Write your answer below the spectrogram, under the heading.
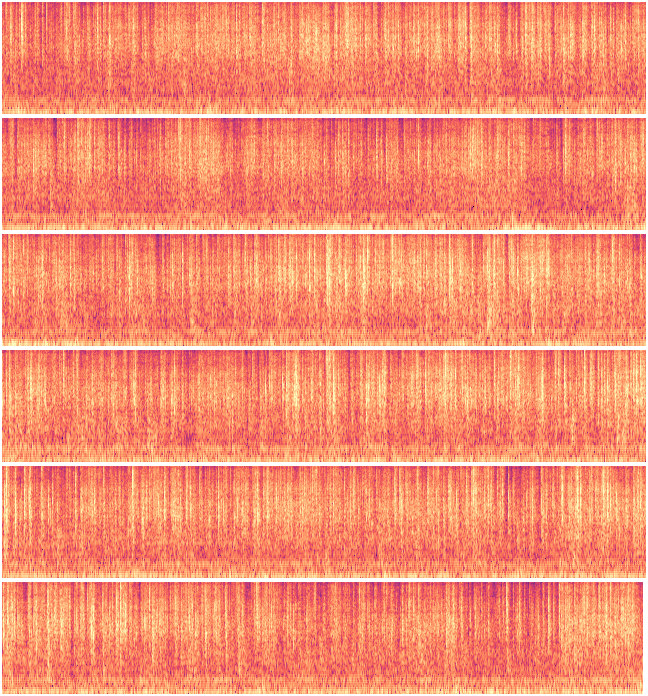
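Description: Rain falling on a car's roof and windshield, heard from inside the moving car as a steady hiss over a continuous low rumble of engine and road noise.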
